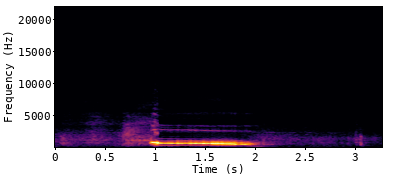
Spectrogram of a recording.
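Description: A woman exclaims loudly in surprise close by.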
